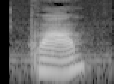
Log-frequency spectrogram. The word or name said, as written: quam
